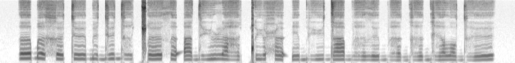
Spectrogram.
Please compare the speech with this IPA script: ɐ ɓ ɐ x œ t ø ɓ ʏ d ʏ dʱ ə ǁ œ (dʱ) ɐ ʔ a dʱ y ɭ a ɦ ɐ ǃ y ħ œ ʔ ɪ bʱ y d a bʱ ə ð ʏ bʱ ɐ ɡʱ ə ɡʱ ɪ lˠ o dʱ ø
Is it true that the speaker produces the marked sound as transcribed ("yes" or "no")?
no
